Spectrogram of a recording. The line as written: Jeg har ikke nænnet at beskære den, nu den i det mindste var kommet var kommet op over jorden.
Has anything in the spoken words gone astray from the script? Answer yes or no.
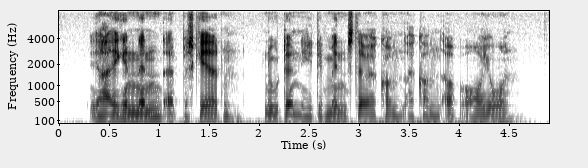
no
